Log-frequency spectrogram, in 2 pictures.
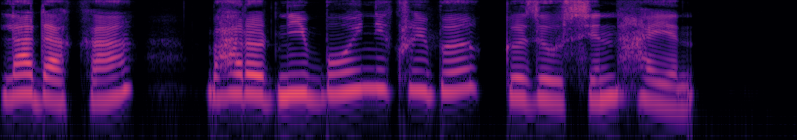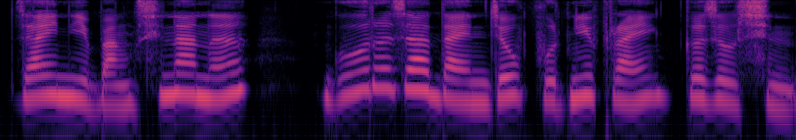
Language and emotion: Bodo, neutral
